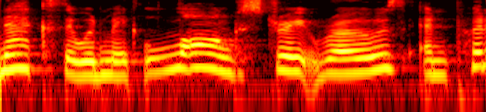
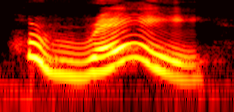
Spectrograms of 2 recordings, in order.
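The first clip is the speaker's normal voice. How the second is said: excited cheer; 3 semitones higher, 7 dB louder than usual. Acted. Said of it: "cried the quadruplets".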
